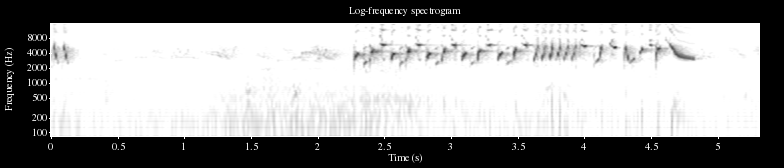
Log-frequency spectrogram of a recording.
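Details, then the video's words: European goldfinch singing in the tiwawati song style: a short chip at the start, a pause, then a rapid two-and-a-half-second burst of high, liquid twitters and trilled notes that ends on a buzzy downslur. "اعظم تغريد الحسون طيواواطي"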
